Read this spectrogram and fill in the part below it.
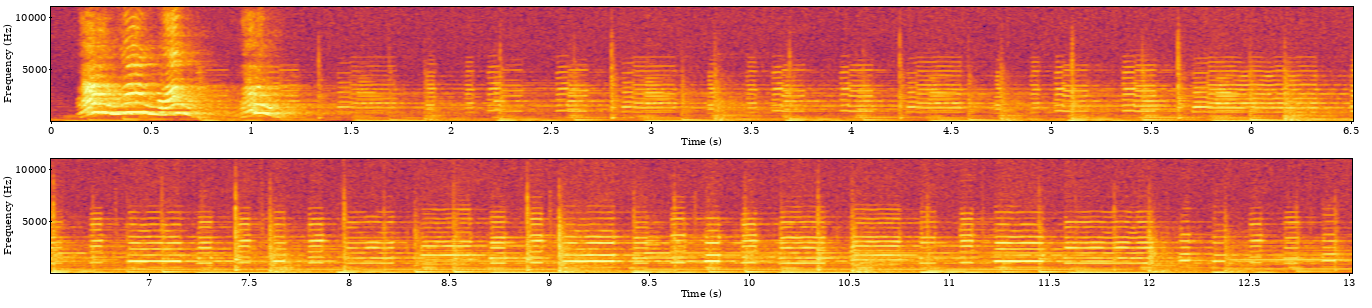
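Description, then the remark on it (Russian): A red dog gives a quick, loud burst of barking right at the start, then steady rhythmic music with a deep pulsing bass line takes over for the rest. “Ну-ка, рыжий пес, умчи нас скорей от этих мест.”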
